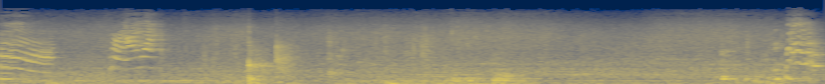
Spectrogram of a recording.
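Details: Asian small-clawed otter eating in an aquarium in Ise, Japan, gives two high, harmonic, downward-sliding squeals near the start and another at the end, with splashing, handling noises and faint voices in between.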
